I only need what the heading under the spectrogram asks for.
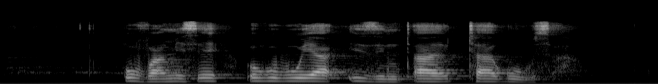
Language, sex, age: Zulu, male, 24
